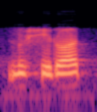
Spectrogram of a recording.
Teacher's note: ra is full mouth for the fatha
